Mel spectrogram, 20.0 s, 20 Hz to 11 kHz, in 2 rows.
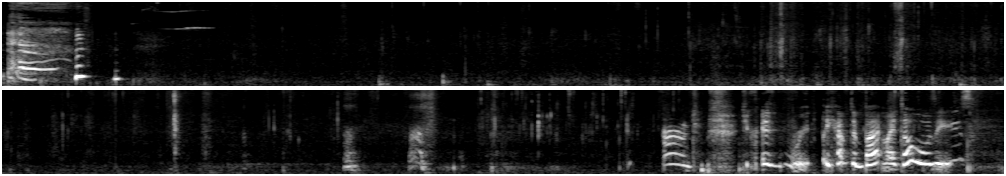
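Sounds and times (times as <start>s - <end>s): puppies scuffling: 2.2s - 20.0s
puppy yips: 13.4s - 14.4s.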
